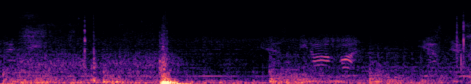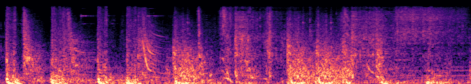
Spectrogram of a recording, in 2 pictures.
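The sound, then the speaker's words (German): Gunfire during a shootout: a lone sharp crack early on, then dense rapid bursts of loud cracks and bangs that run on continuously through the second half. “ich bin unter Beschuss”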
